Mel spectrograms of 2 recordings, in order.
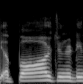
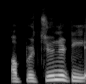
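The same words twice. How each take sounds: First: "अपॉर्चुनिटी" as a-PORE-chu-ni-tee; wrong "opportunity". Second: "अपॉर्चुनिटी" as op-er-CHU-ni-tee; correct "opportunity". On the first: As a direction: lengthen and stress "por" in "अपॉर्चुनिटी". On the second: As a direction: keep the second syllable of "अपॉर्चुनिटी" short and light. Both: Shown as a demonstration. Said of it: "अपॉर्चुनिटी नहीं कहना जी".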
